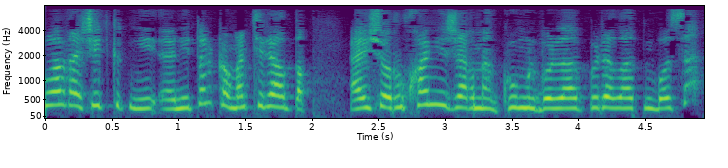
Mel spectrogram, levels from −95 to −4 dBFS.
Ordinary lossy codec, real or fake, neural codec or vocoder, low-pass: MP3, 32 kbps; fake; codec, 16 kHz, about 1 kbps, DyCAST, with the encoder's durations; 7.2 kHz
